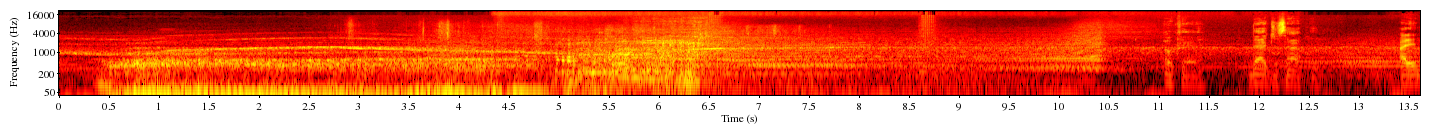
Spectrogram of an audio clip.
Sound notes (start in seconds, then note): 0.8 eerie loud growl; 4.6 Bigfoot growling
